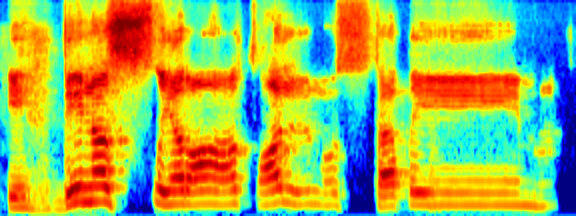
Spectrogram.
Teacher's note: مستقیم کی قاف کو بھی پر کرنا ہے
